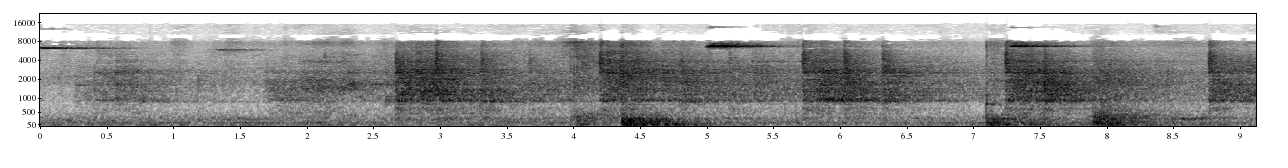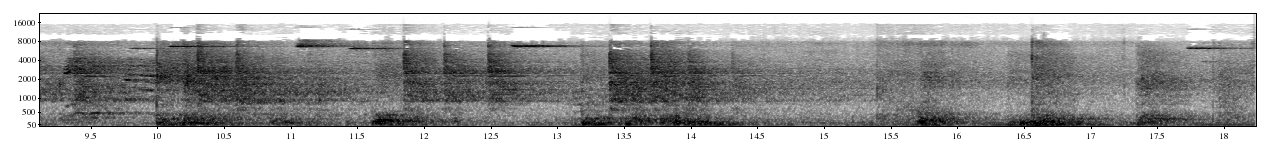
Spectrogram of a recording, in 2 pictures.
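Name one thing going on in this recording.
Footsteps thud on a rubber floor close by.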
